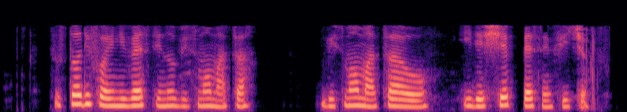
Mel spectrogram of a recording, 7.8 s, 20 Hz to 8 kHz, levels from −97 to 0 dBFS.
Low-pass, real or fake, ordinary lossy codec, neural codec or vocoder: 7.2 kHz; real; AAC, 16 kbps; none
